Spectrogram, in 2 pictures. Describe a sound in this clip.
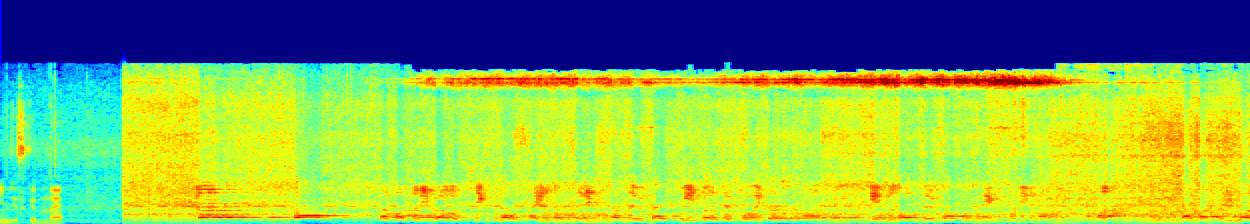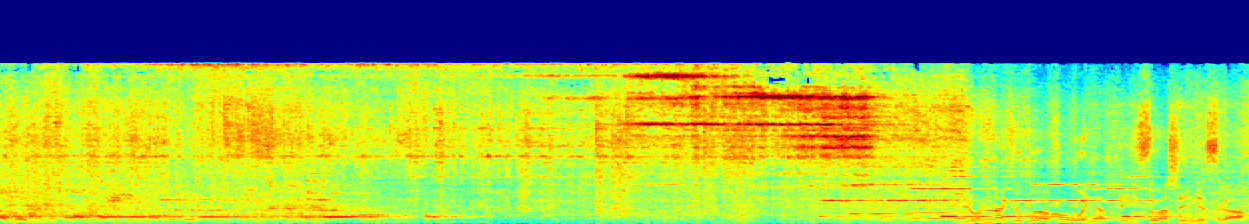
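A train rolls slowly into a station.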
